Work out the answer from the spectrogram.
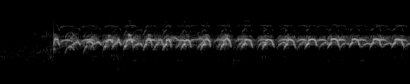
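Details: American osprey giving a rapid, continuous run of high whistled chirps, about two or three per second, rolling on without pause for several seconds after a short quiet start.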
